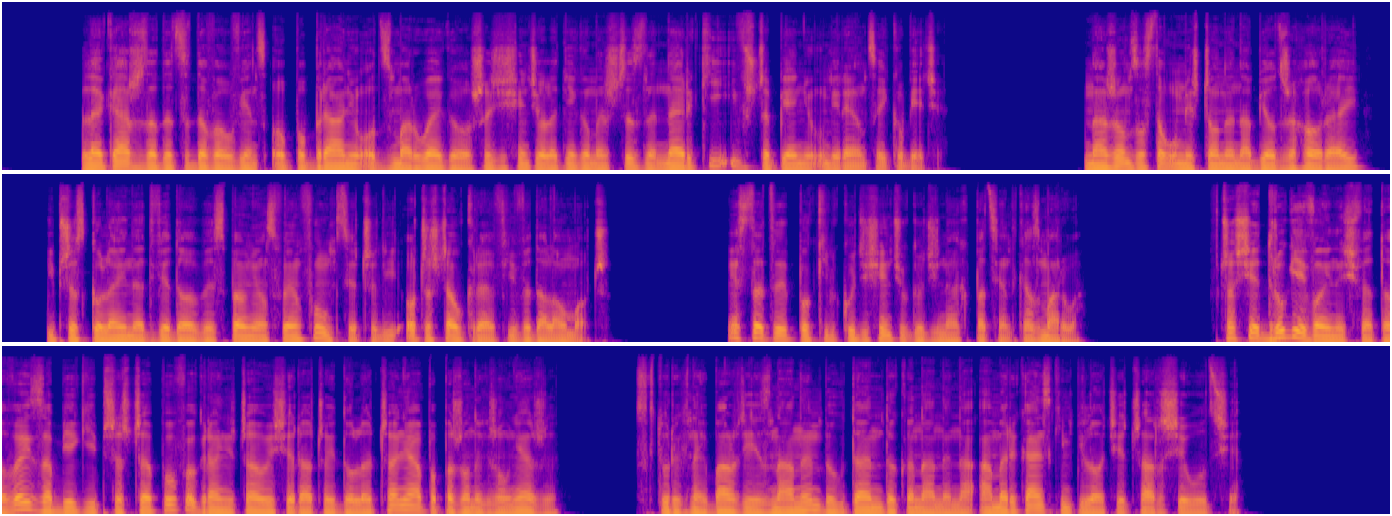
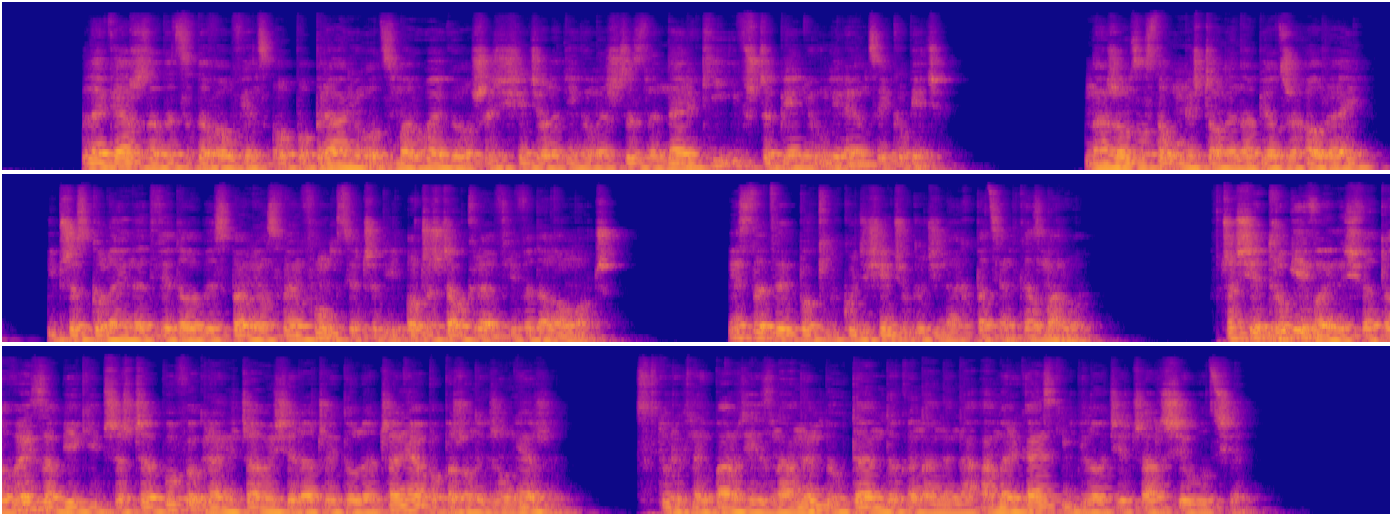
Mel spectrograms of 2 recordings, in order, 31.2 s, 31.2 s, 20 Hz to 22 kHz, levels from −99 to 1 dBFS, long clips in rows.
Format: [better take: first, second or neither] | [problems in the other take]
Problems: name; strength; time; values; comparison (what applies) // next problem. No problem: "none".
first | room echo; slight; dies away in 0.3 s // off-mic speech; far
